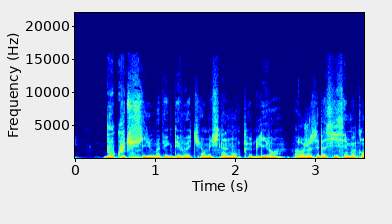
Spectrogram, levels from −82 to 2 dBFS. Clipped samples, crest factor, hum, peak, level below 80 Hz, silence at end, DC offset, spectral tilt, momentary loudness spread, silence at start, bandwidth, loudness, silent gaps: under 0.1%; 10 dB; none; -14 dBFS; -48 dBFS; 0 s; under 0.1%; -5.5 dB/octave; 4 LU; 0.35 s; 13.5 kHz; -25 LUFS; none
